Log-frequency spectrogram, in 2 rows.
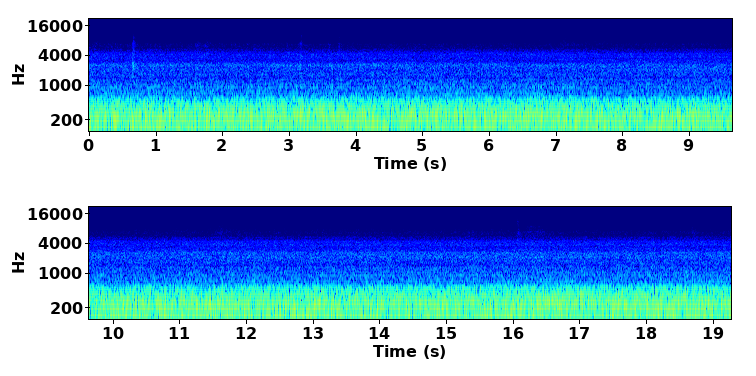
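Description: Steady cabin noise of an Airbus A320 jet airliner in flight, heard inside the cabin at a window seat: an even, deep rush of engine and airflow noise that does not change.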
